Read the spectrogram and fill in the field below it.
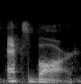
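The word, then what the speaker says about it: x̄: do you say that do you say x with a line over it no that's xbar and the number the letters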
